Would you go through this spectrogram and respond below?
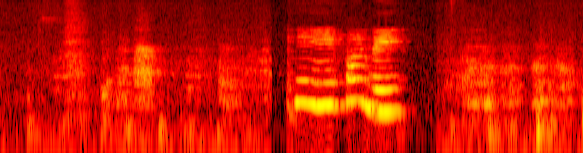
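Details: Keyush, a pet dog, confused while searching for his owner's recorded voice played from inside a giant teddy bear in another room; a loud, harmonic, falling whine lasting about a second, framed by soft panting and sniffing indoors.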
